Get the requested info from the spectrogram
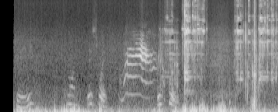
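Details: Male domestic cat unhappy at being walked on a leash, giving short whining meows followed by a longer wavering, rising-falling meow, amid low rumbling handling noise and sharp rustling, clattering bursts.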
